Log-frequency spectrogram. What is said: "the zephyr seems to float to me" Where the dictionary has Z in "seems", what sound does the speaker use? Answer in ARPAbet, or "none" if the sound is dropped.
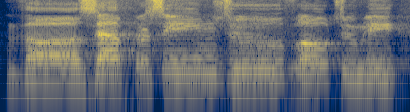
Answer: none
